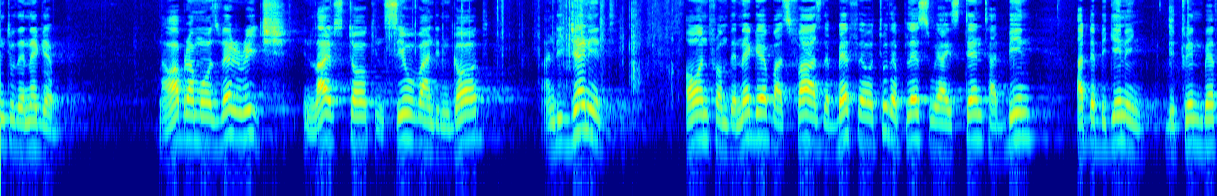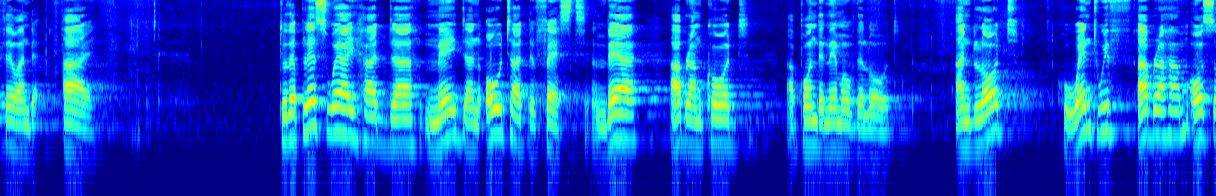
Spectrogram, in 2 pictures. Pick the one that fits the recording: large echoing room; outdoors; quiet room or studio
large echoing room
